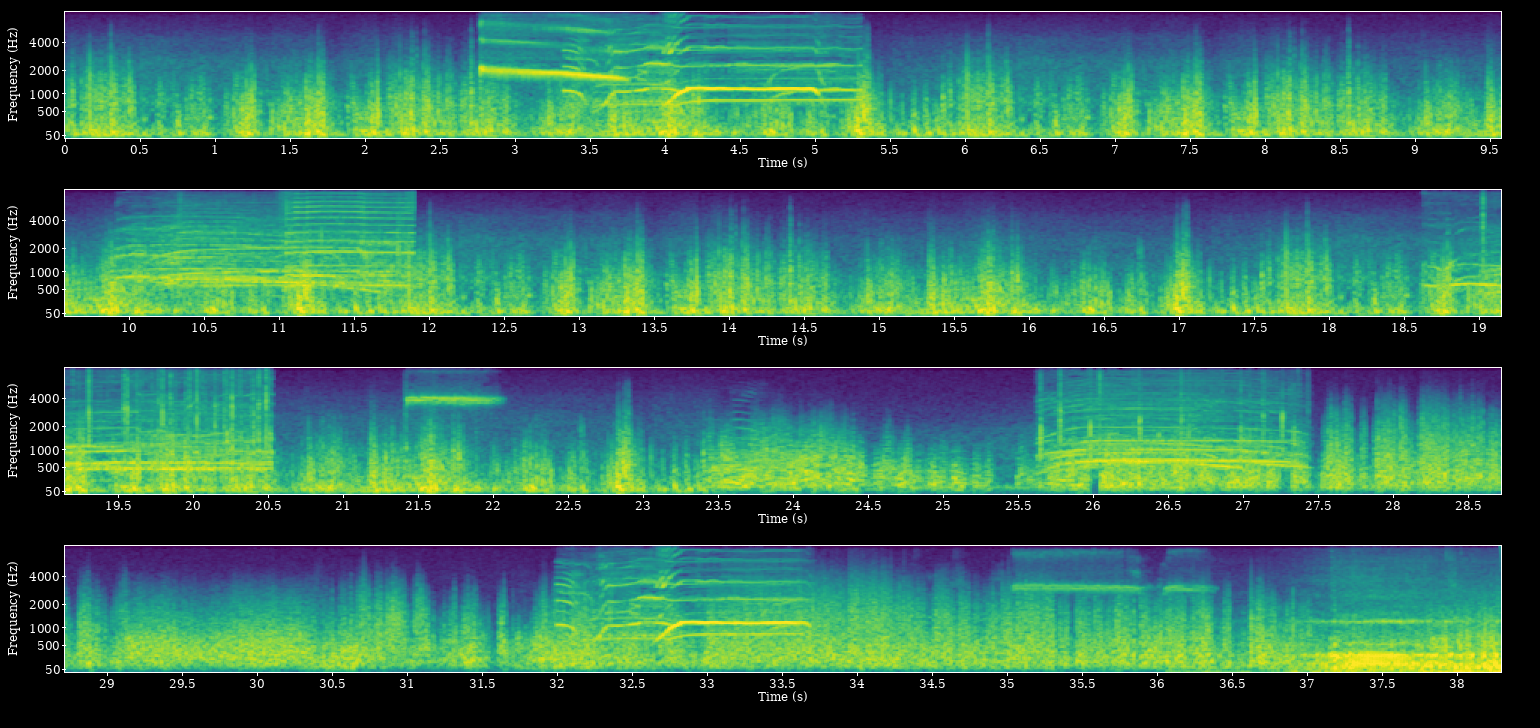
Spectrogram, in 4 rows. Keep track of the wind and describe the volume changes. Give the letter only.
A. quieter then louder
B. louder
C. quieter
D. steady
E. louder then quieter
D.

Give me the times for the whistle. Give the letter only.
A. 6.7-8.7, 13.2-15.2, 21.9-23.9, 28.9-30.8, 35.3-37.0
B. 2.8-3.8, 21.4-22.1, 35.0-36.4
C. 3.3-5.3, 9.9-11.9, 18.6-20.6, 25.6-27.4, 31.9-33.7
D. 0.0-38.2
B.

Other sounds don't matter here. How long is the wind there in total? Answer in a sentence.
The wind can be heard for 38 seconds in total.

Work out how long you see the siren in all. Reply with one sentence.
The siren can't be heard in this clip.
